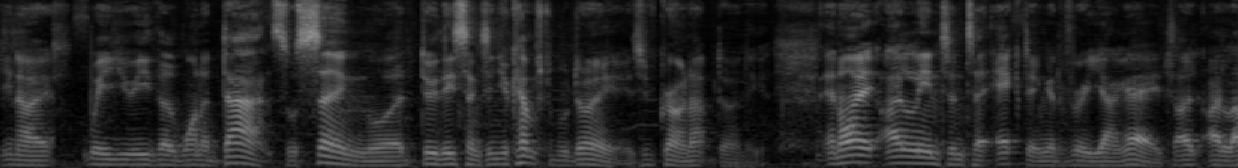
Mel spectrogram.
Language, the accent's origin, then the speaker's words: English; Auckland, New Zealand; I grew up here in central Auckland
